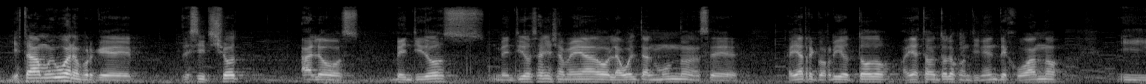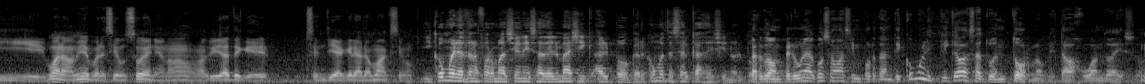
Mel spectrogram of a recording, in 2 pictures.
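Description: A train of clicks runs from 4.67 to 5.99 s over the audio, about ten irregularly spaced pulses at 7.6 per second, peaking near signal level, likely from nearby interference.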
